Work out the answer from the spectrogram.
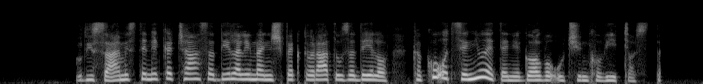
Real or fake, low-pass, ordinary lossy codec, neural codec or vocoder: fake; 7.2 kHz; MP3, 48 kbps; codec, 16 kHz in and 24 kHz out, 0.8 kbps, FocalCodec, streaming, 65536 codes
